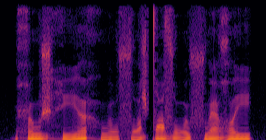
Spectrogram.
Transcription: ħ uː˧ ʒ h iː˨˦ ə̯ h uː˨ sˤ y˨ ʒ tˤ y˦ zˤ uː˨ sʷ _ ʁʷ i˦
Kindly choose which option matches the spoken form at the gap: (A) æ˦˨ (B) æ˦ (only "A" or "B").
A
